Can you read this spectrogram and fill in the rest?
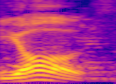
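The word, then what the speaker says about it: Youghal: Would you know how that is actually pronounced? – Yughal. – Right. – It is Yughal. – And if you call it Yughal, which rhymes with Google, Irish people will wet themselves laughing, right? – Okay. – It's called Yughal.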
